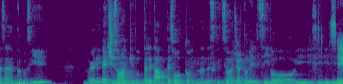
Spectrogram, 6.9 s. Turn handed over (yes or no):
yes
